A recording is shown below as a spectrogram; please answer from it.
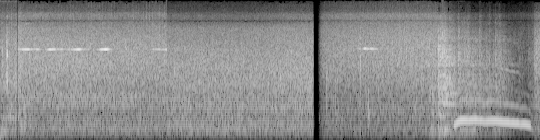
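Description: Steady rushing outdoor noise, briefly cut off a little past halfway. Near the end a voice holds one long call.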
